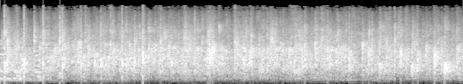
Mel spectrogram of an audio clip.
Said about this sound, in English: But this, yes, we can clap.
